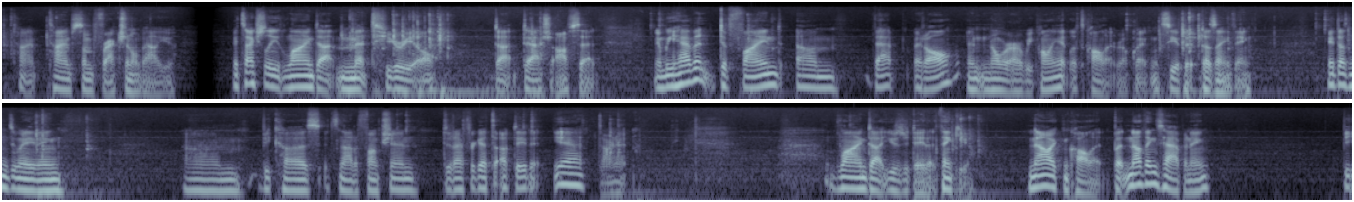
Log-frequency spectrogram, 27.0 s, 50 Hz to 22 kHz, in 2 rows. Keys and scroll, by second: 7.5 super+s, 11.8 super+/, 11.9 super+s, 14.1 alt+super+j, 23.1 super+s.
